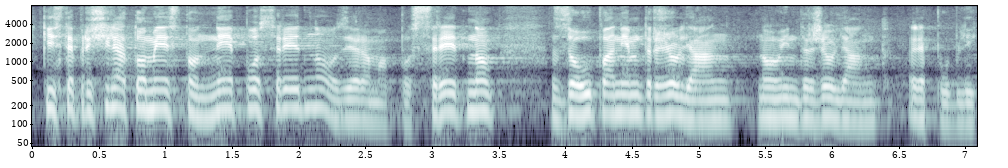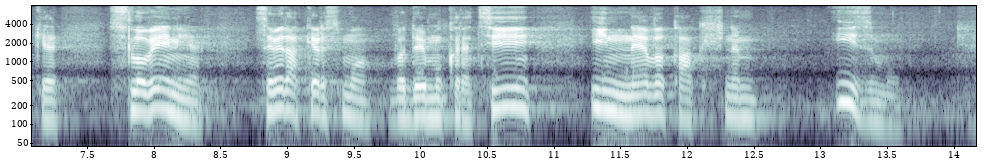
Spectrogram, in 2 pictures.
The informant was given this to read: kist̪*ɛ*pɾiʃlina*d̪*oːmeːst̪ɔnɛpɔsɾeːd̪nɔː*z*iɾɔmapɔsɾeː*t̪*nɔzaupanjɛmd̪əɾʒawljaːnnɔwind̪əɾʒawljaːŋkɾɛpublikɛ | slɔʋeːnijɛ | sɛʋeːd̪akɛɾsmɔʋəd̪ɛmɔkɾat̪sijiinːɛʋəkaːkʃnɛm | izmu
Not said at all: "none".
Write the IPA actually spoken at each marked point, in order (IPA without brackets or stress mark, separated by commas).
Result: ɛ, t̪, z, d̪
